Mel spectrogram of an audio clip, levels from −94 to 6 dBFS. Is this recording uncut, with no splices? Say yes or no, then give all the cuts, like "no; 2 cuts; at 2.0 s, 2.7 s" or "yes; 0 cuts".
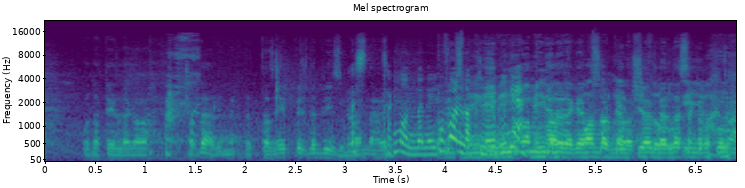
no; 5 cuts; at 1.5 s, 2.3 s, 3.5 s, 3.9 s, 5.0 s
